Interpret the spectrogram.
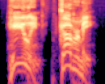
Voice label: cover me, voice, biker; Left 4 Dead 2; left4dead2 dlc3; survivor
